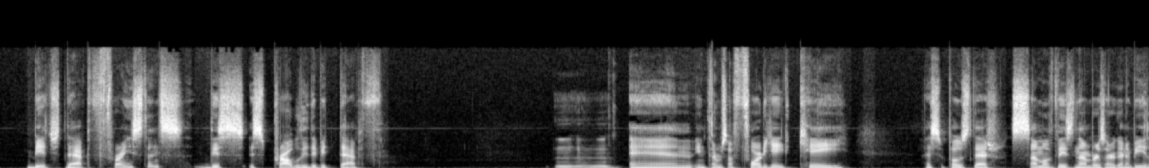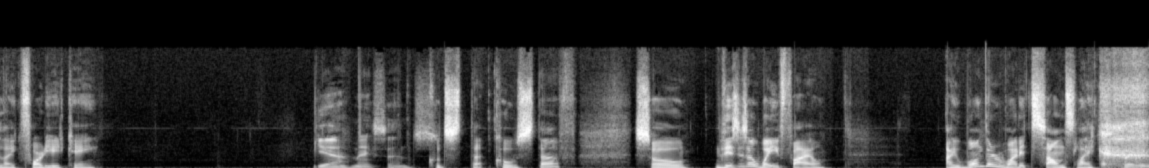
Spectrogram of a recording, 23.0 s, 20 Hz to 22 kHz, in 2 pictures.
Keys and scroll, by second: 17.5 super+s, 20.9 super+j.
